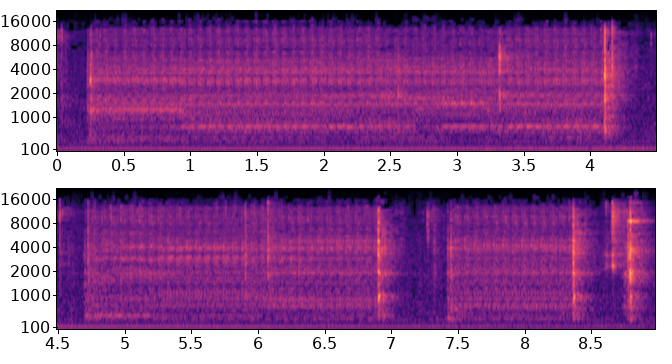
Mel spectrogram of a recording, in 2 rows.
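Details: 8mm movie camera's spring-wound clockwork, only lightly wound and set to R for run; steady even whirr with a light mechanical chatter and a few clicks near the end; runs smoothly.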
